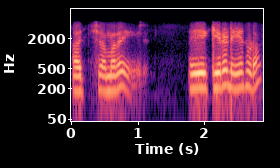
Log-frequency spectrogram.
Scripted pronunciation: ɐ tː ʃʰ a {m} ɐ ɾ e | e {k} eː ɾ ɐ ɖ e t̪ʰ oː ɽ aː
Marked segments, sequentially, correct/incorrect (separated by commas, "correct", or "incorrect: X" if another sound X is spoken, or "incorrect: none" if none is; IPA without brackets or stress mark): correct, correct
